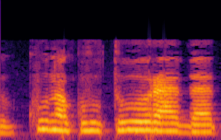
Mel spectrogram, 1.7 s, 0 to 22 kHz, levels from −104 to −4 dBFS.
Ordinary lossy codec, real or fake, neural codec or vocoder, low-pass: AAC, 24 kbps; real; none; 19.8 kHz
